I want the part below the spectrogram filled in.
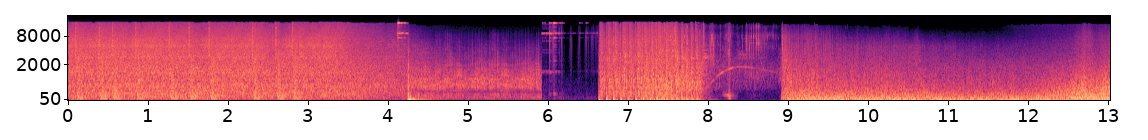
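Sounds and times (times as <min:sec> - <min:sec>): machine-gun fire: 0:06.6 - 0:08.0
big explosion: 0:08.9 - 0:13.0.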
